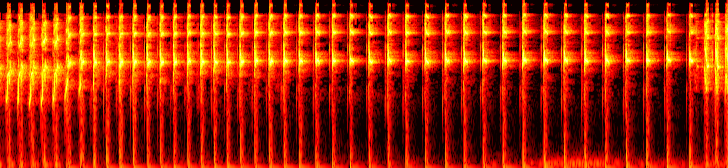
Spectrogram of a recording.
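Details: Lovebird in full long chatter (ngekek panjang), recorded as a lure to make other lovebirds answer: a fast, steady run of sharp high ticks, about two or three per second, sustained for over seven seconds.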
